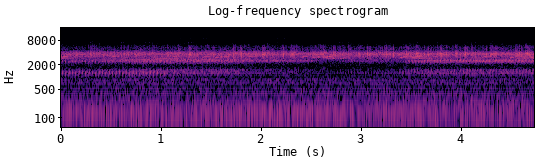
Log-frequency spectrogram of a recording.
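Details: Swamp at night in the North Carolina backwoods, tree frogs filling the air with a continuous high, pulsing chorus; a lower band of calls thins out around the middle and returns.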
